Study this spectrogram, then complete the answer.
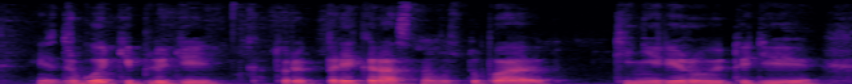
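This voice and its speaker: Somewhat breathy and fairly low in pitch, a man speaks at a moderate pace with ordinary pitch variation. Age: 40s. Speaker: entrepreneur and publisher. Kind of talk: interview. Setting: remote call.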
